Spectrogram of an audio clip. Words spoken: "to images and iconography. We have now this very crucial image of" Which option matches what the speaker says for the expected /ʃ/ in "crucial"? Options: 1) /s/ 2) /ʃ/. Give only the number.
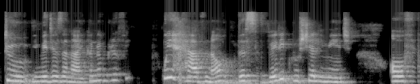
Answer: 2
